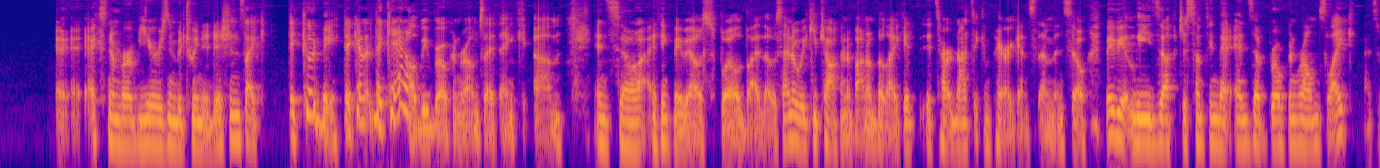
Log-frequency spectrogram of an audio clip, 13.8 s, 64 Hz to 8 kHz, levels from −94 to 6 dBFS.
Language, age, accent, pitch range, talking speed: English, 20-39, American, 125-135 Hz, 280 wpm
